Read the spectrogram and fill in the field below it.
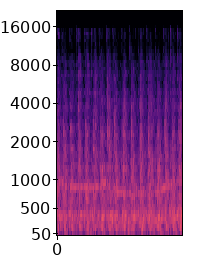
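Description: An embroidery machine stitches gray thread onto a white shirt with no stabilizer underneath, giving a steady, fast mechanical rattle of rapid needle strokes that continues evenly throughout.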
